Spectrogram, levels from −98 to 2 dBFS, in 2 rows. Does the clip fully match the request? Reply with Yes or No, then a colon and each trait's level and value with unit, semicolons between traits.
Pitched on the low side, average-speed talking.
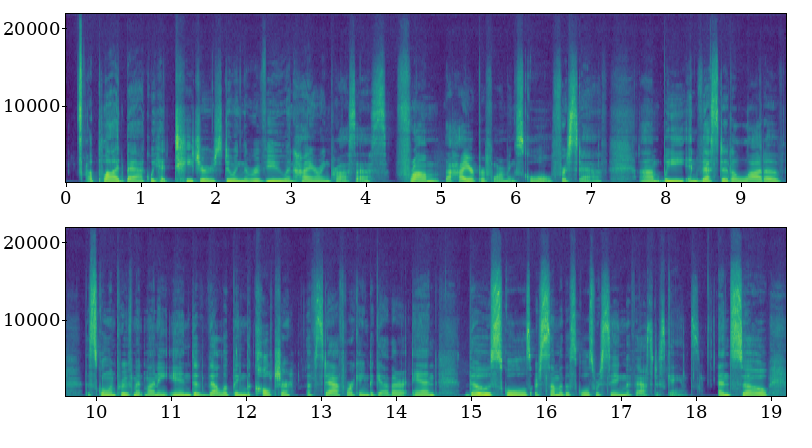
No: medium, 150 Hz; average, 160 wpm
